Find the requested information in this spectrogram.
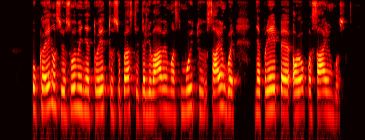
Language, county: Lithuanian, Marijampolė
